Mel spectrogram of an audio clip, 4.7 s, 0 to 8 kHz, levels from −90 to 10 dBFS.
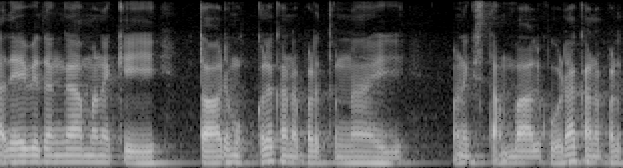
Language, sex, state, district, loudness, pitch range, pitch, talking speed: Telugu, male, Andhra Pradesh, Krishna, -20 LUFS, 100-115 Hz, 105 Hz, 130 wpm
